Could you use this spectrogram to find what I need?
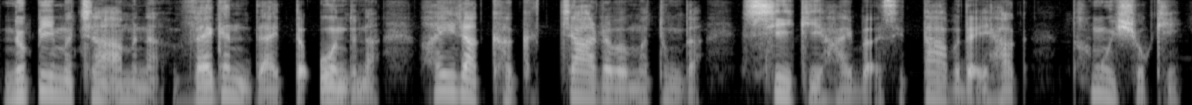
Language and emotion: Manipuri, sad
